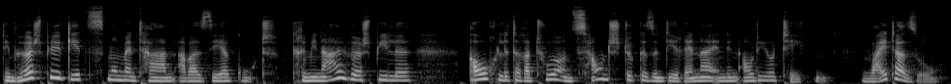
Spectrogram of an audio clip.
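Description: Low-pitched, husky woman giving a greeting. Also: expressive, measured pace. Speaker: award coordinator giving a greeting. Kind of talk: scripted greeting message.

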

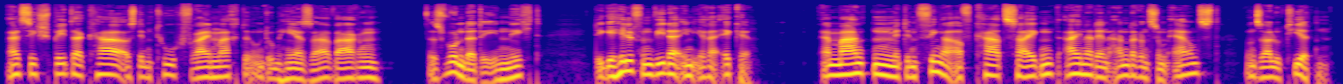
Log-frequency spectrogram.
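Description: A man's voice: on the low side, normal speed, dry recording. A man narrating a literary novel as a scripted reading, close to a studio microphone. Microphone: close, dry studio microphone.

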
